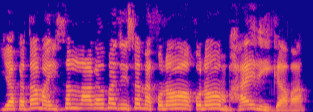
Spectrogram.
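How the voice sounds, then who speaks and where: Woman voicing sharp, high-voiced village daughter-in-law. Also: expressive, moderate pace. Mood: scolding, disgusted. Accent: Awadhi. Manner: dramatic complaining, colloquial. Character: exasperated, embarrassed young village daughter-in-law, gossipy and scolding. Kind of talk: amateur cartoon comedy acting.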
